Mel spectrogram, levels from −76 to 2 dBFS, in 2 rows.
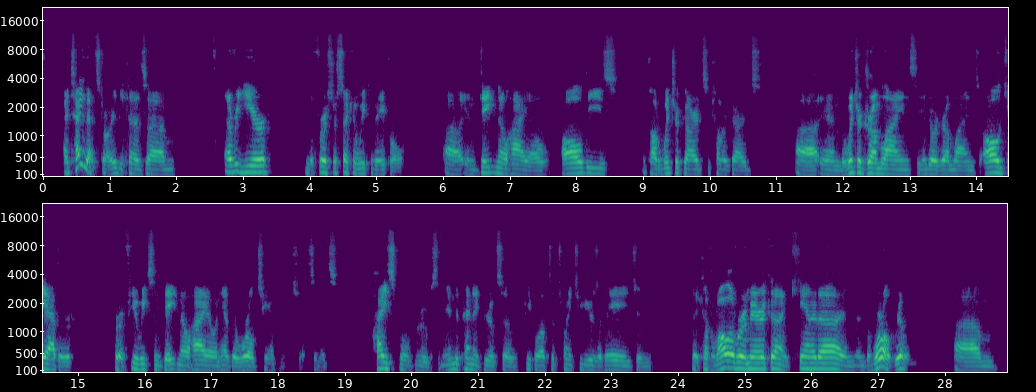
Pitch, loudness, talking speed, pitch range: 120 Hz, -28 LUFS, 175 wpm, 105-145 Hz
